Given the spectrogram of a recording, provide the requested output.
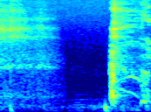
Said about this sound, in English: Anyway, coughing all over the place.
